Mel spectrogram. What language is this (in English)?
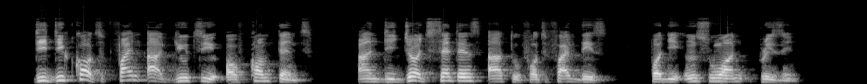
Nigerian Pidgin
